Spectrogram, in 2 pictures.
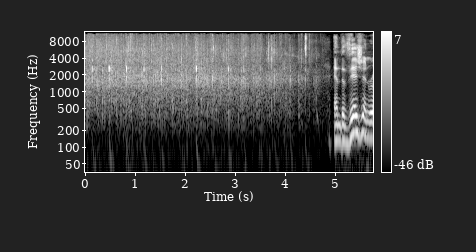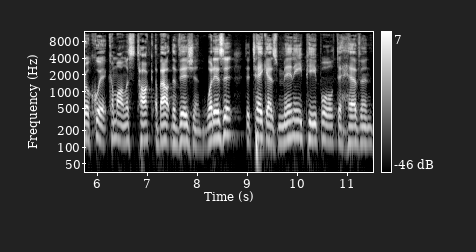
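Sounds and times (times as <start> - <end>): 
audience hand clapping: 0.0 - 5.0
speech: 5.0 - 11.5.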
